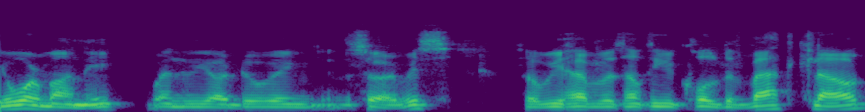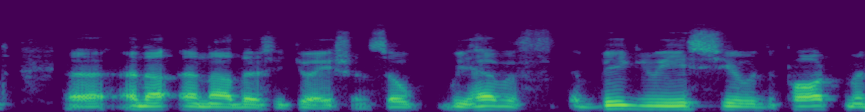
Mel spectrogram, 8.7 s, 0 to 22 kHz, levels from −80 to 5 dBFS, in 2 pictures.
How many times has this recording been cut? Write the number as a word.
two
